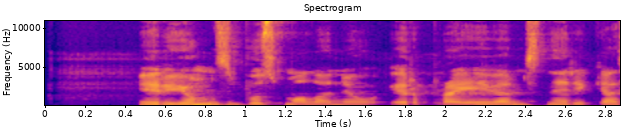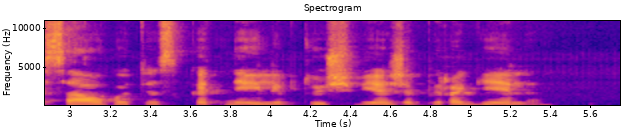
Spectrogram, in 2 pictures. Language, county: Lithuanian, Vilnius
